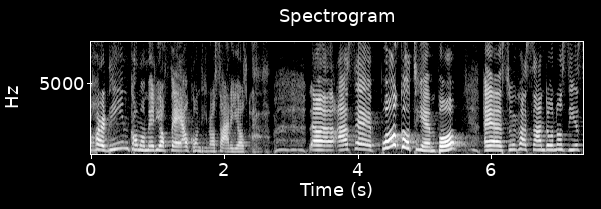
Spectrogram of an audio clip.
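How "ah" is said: ordinary delivery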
